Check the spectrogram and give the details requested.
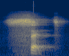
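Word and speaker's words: sept: In the word set, even though there is P between the E and the T, it is silent. It's pronounced set, set, set.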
